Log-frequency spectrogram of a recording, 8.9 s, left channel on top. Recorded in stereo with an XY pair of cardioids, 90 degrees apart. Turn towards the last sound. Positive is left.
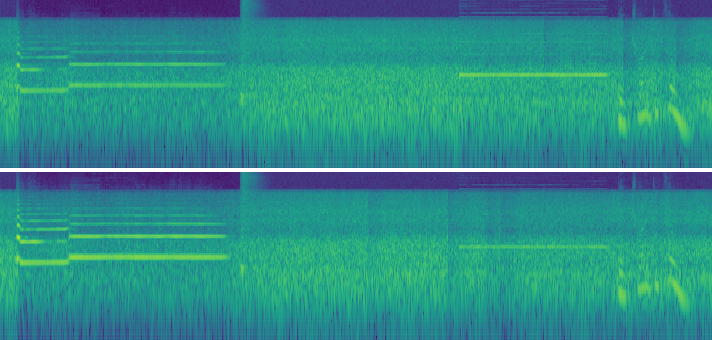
turn(degrees=0)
